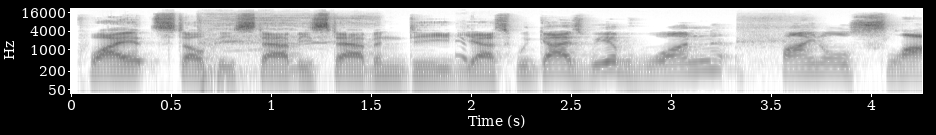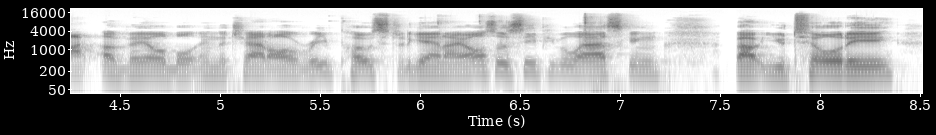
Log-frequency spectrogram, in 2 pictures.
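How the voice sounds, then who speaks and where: A man's voice: medium pitch, fast. A man hosting casual esports commentary, chatty and joking as he banters. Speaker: esports match host and commentator.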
